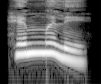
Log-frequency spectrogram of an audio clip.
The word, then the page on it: ಹೆಮ್ಮಲೆ: hemmale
